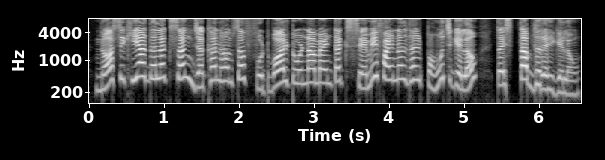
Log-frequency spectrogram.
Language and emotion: Maithili, surprised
